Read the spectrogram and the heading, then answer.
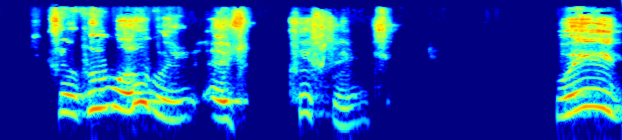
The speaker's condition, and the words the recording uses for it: Cerebral palsy. As he will say, listening to the first 5 minutes, I think I heard you say, is the hardest thing about someone who has a speech impediment.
